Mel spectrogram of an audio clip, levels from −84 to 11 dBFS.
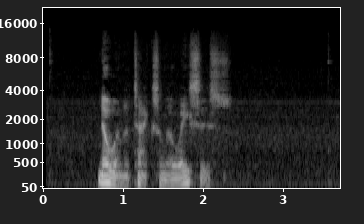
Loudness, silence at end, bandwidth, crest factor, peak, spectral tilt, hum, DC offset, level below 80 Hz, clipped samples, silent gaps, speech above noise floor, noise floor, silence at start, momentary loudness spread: -25 LUFS; 1.4 s; 12.5 kHz; 24 dB; -4 dBFS; -5.5 dB/octave; none; under 0.1%; -54 dBFS; under 0.1%; none; 35 dB; -60 dBFS; 0.7 s; 17 LU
